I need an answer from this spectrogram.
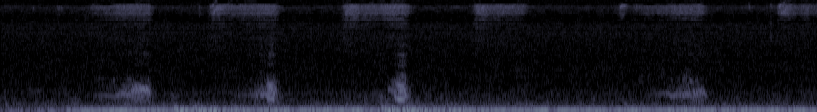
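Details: Ma-kun, a male pet rabbit under veterinary treatment, breathing with a stuffy-nose, congested sound during night-time play outside his cage. Soft snuffling wheezes repeat about once a second over a steady low hum.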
